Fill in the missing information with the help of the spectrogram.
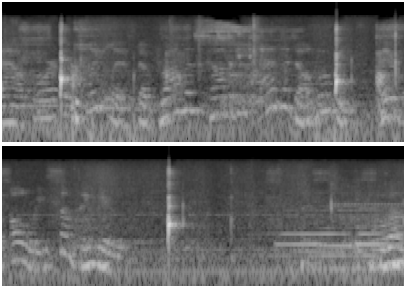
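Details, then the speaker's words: Three sharp, abrupt hiccups about every two and a half seconds, heard over background music and talk; someone with hiccups. "oh goodness oh goodness poor goodness doesn't it sound like it hurts yeah it should hurt it sounds awful it just sounds"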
